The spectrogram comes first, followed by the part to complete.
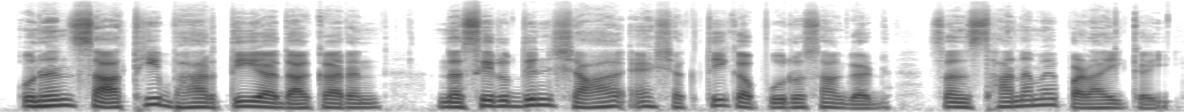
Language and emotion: Sindhi, neutral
